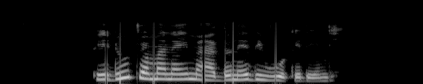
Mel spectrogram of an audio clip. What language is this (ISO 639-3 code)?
luo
